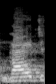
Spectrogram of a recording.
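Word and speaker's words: guide: लक्षात घ्या अगदी त्याचप्रमाणे गाईडची सुद्धा आहे गाईड या शब्दाचे वाचन करत असताना आपल्याला यु हा लेटर सायलेंट ठेवायचा आहे लक्षात घ्या आणि त्याच्यानंतर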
